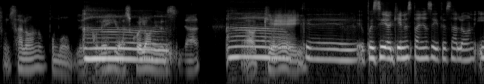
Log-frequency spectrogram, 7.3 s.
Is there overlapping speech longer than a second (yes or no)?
yes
